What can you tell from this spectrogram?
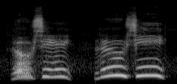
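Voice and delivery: squealed pet name; high pet call. Real, not acted. Calling to pet.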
